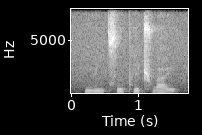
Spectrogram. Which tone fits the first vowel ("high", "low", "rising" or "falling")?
falling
